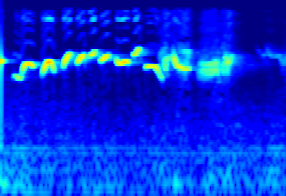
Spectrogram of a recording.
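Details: Male prinia singing vigorously for a bird-training recording; about a dozen crisp, rolling whistles in quick succession, each curving up and down, ending in a rougher, buzzier flourish before fading.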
